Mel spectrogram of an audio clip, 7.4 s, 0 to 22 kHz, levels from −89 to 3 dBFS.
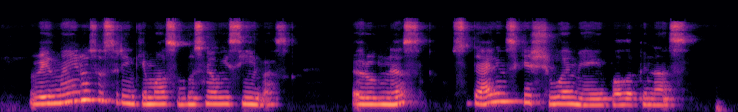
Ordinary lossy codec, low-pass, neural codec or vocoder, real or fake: Opus, 32 kbps; 10.8 kHz; codec, 24 kHz, 3.1 kbps, DualCodec; fake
